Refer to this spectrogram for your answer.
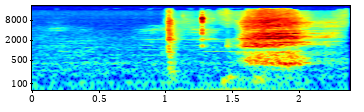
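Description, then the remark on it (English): A couple of quick, sharp intakes of breath build into a single breathy sneeze, moderately loud, with no talking. “Sorry. Bless you.”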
